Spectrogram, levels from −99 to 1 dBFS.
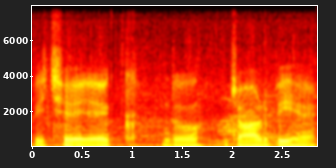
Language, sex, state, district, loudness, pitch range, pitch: Hindi, male, Gujarat, Gandhinagar, -17 LUFS, 110-115 Hz, 115 Hz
